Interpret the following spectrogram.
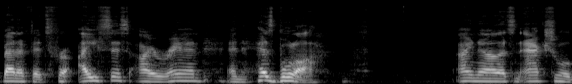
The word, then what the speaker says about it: Hezbollah: for ISIS, Iran, and Hezbollah. I know that's an actual group, but I can never pronounce it right, sorry. Hezbollah. It's how I pronounce it, but without the weird Dracula tint.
